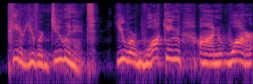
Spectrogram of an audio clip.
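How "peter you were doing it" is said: encouraging, lifted voice. Showing how to read Jesus's words to Peter on the water: read as encouragement. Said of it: "Read it as an encouragement here. Read it like this".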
